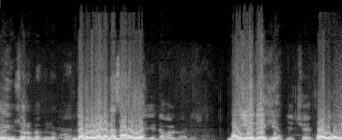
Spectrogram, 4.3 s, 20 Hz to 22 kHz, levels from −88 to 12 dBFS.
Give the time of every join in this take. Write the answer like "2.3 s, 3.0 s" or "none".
none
